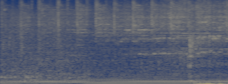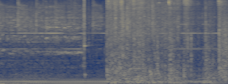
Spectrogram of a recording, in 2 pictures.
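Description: In a crash test of a London black taxi, a child dummy strikes the toughened glass partition head-on: a loud impact with rattling and shattering, then a sudden burst of harsh crackling debris near the end.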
